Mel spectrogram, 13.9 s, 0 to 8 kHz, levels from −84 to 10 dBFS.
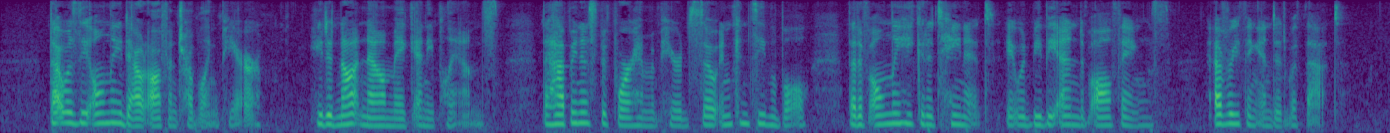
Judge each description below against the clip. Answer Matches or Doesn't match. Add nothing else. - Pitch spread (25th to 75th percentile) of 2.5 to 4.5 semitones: Matches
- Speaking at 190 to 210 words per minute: Doesn't match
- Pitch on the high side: Matches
